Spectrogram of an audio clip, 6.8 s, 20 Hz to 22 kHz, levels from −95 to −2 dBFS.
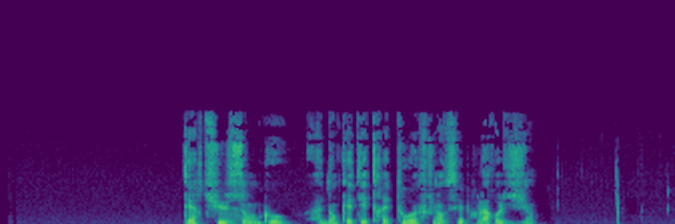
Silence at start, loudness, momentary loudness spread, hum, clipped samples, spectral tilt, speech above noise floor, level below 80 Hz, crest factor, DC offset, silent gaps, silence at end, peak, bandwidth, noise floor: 1.85 s; -31 LUFS; 21 LU; none; under 0.1%; -4 dB/octave; 46 dB; -58 dBFS; 24 dB; under 0.1%; none; 1.45 s; -10 dBFS; 11.5 kHz; -77 dBFS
